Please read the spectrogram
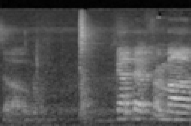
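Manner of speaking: ordinary delivery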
